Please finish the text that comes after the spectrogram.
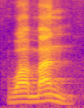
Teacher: اس نون پر اخفا نہیں ہوگا بلکہ اظہار ہوگا کیونکہ اس کے بعد حمزہ ہے، حرف حلقی ہے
